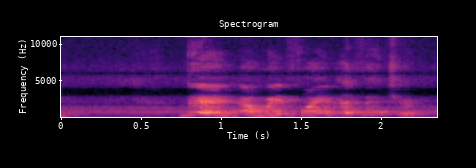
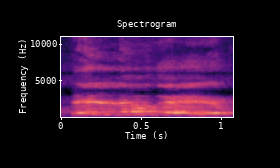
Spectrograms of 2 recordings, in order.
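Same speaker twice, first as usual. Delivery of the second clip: greeting; 5 semitones higher, 10 dB louder than usual. Acted. Pig greeting Elephant.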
